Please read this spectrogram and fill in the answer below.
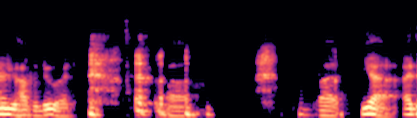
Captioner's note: laughing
